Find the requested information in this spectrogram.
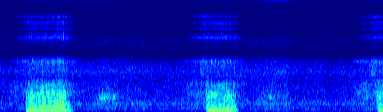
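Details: A sleeper snoring late at night: two loud, low, rattling snores on inhalation about four seconds apart, with quiet breathing between; ordinary snoring.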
